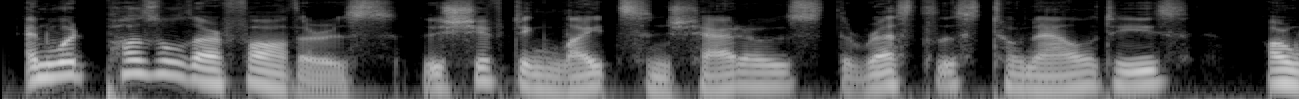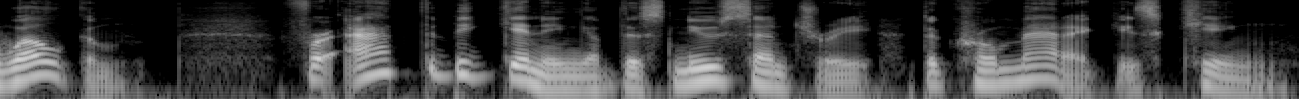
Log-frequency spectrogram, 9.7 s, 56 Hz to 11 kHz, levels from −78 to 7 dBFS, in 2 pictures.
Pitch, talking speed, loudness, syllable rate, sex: 115 Hz, 155 wpm, -21 LUFS, 5.2 syllables/s, male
